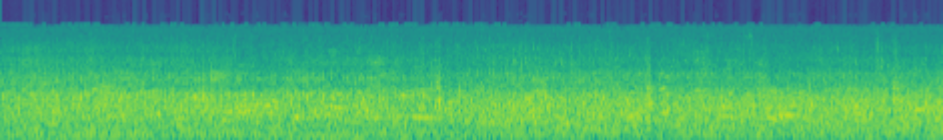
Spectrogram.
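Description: Water splashes around a pedal-powered craft.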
